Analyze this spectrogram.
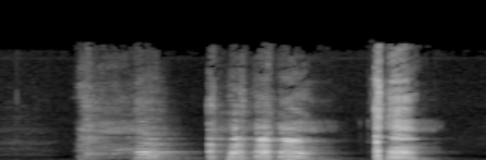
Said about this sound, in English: Let me clear my throat.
